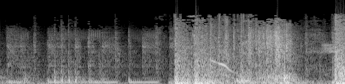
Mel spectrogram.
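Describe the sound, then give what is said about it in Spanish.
Gunfire in an action film scene around a bus, with a gunman behind a watermelon truck: a quieter tonal passage gives way to a sudden loud burst of shots and crashing that continues to the end. “Agachados dentro del autobús, Frank y Luis se defienden de los disparos. Un hombre armado se resguarda tras un camión de sandías y dispara a Frank.”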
